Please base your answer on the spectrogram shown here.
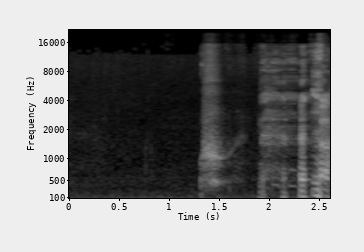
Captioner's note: laughing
